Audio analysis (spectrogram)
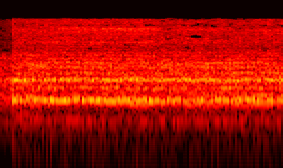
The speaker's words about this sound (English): The crowd are into this now.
